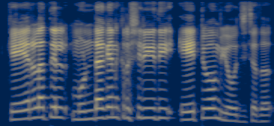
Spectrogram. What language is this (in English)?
Malayalam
